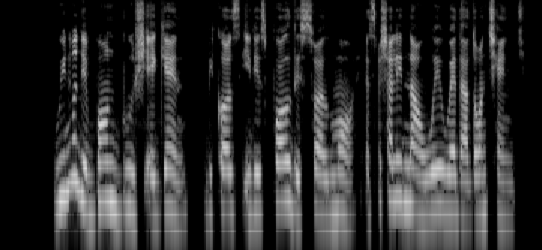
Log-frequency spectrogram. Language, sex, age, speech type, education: Nigerian Pidgin, female, 15-29, spontaneous, tertiary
